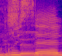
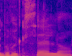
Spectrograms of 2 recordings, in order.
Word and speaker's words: Bruxelles: dit bruce chaque fois je sais pas comment prononcer pas moi j'aime bien dire bruxelles mais c'est vrai que normalement c'est bruxelles donc tu es musicien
